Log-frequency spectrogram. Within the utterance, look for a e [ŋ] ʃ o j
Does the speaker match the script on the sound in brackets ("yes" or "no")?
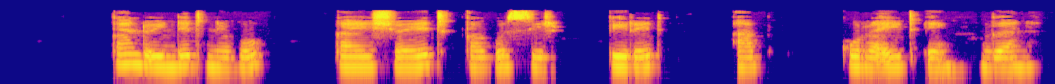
no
